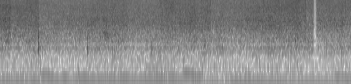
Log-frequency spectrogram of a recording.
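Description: Cubed pumpkin frying in hot sunflower oil in a nonstick wok: a steady sizzling hiss, with the soft scrape of a wooden spatula stirring the pieces.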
